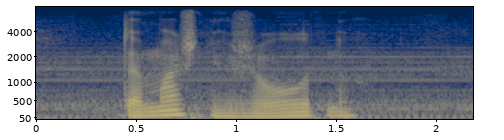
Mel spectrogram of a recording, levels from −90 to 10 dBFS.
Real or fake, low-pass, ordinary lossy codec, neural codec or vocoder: real; 7.2 kHz; none; none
